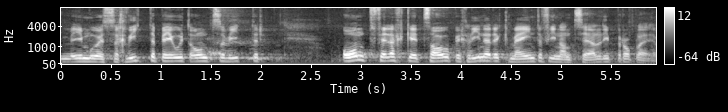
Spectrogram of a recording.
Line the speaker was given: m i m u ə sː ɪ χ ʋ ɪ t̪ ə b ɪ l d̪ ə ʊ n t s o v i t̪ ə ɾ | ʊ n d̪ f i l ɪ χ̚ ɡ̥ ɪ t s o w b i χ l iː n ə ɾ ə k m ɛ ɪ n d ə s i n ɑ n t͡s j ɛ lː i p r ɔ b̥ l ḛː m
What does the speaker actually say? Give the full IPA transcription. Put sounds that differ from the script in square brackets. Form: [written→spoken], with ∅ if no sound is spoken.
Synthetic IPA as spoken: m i m u ə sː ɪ χ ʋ [ɪ→i] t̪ ə b ɪ l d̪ ə ʊ n t s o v i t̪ ə ɾ | ʊ n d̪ f [i→ɪ] l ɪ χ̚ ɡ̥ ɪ t s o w b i χ l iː n ə ɾ ə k m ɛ ɪ n d ə [s→f] i n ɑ n t͡s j ɛ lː i p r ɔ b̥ l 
